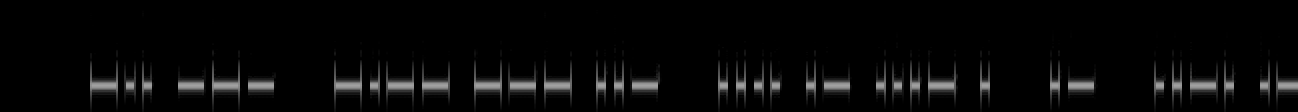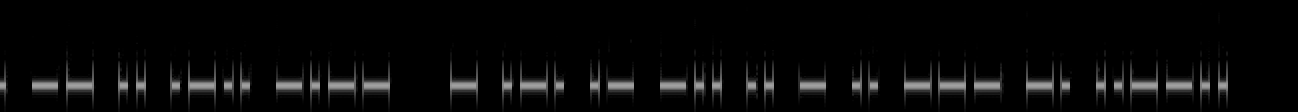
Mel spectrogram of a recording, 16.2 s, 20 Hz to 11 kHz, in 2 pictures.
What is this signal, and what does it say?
Morse code, heard as a keyed tone, about 22 wpm, 700 Hz. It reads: DO YOU HAVE A FAMILY TRADITION?
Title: Sentences from Top 1500 Words 22wpm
